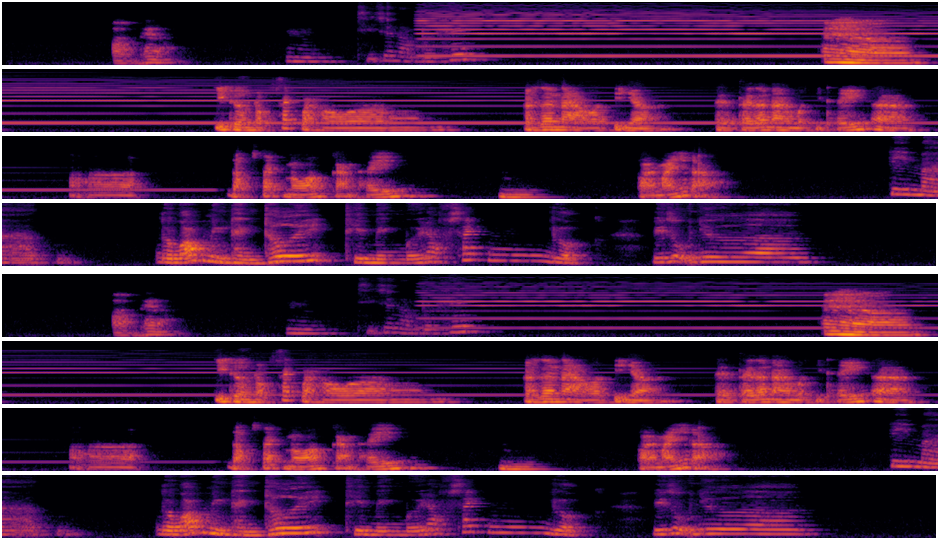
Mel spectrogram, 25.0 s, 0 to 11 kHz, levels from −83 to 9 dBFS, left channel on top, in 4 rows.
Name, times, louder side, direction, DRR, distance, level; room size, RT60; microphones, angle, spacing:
voice 1, 0.7-1.1 5.5-6.1 7.7-9.2 9.7-10.7 11.0-12.3 12.9-13.4 14.0-15.3 15.8-16.0 16.7-17.3, equal, 10° left, 0.7 m, -25 dB
voice 2, 1.9-3.2 18.4-19.2 19.7-22.6 23.1-24.1, left 1 dB, 30° left, 1.2 m, -27 dB
sound 1, 2.7-13.9, left 7 dB, 60° left, 0.7 m, -39 dB
4.6 x 2.5 x 2.5 m
head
